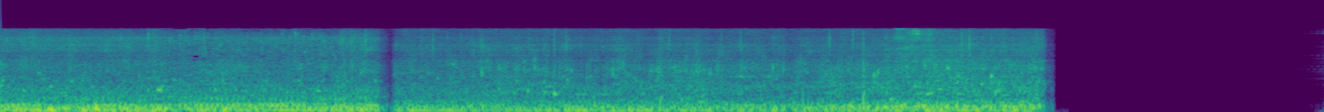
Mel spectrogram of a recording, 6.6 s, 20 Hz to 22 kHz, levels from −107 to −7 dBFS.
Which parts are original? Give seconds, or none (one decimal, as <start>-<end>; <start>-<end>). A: 0.8-1.7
